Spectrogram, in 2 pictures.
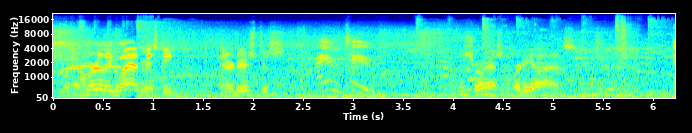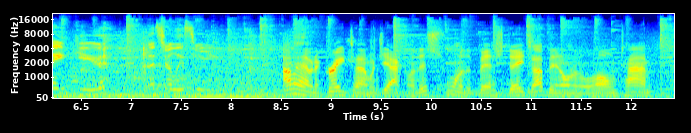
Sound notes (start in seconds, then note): none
